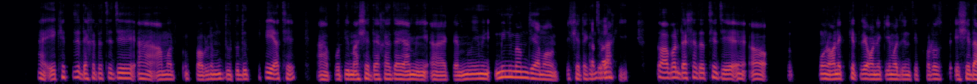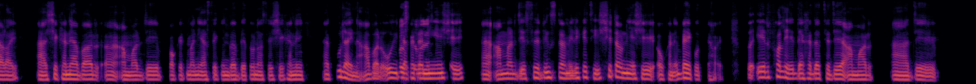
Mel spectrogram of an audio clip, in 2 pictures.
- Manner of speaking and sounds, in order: "দিক" said as "দুক"; other background noise; tapping; "যাচ্ছে" said as "দাচ্ছে"
- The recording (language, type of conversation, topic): Bengali, advice, অবসরকালীন সঞ্চয় নিয়ে আপনি কেন টালবাহানা করছেন এবং অনিশ্চয়তা বোধ করছেন?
